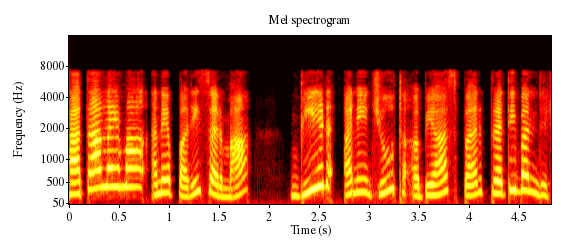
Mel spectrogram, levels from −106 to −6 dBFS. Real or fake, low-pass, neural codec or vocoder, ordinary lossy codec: fake; 7.2 kHz; codec, 16 kHz, 1.1 kbps, Voila-Tokenizer; none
